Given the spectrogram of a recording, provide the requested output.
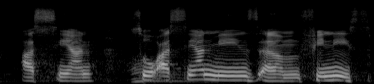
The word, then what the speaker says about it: Assain: natural is there a reason why it's called Asian uh yeah it's actually an ebibi award is called asean It's pronounced asean so asean means um finis Panache Elegance you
